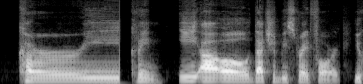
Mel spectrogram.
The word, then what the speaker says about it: krim: a o and cream now this are is supposed to be rolled so we can't roll our RS so we can't we can't demonstrate it for you but it would be phonetically it would be something like this K cre EO that should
